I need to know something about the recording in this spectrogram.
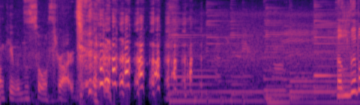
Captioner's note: laughter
